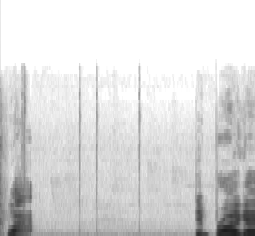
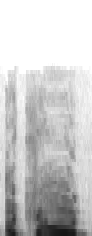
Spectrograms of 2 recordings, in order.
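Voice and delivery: helpless laughter; 8 dB louder than usual. Real, not acted.

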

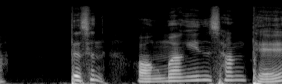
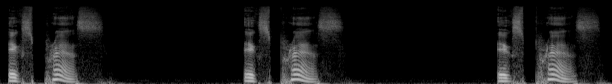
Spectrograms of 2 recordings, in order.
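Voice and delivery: express read out slowly and deliberately; slow word reading; 3 dB quieter, much slower than usual. Shown as a demonstration. Teacher reading vocabulary for learners to repeat, slowly. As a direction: say express slowly, clearly, for repetition. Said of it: "제가 천천히 세 번씩 읽어드리고요".

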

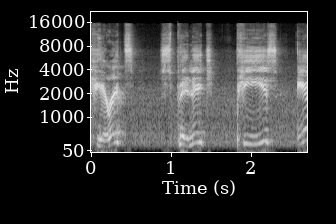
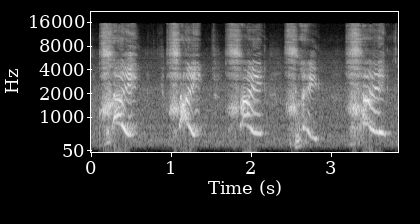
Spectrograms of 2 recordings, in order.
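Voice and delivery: high, breaking "hi" squeaks; strange squeaky noise; much slower than usual. Acted. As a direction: keep squeaking out a broken voice. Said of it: "don't ever make that noise again".

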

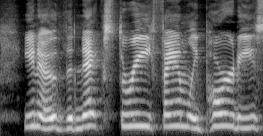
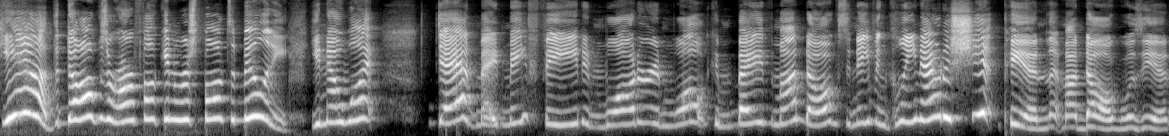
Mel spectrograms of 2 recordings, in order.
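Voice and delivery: loud, high-pitched heated rant; real indignant outburst; angry rebuttal; 6 semitones higher, 7 dB louder than usual. Real, not acted. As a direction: fire back at the gossip, loud and high. Angry rebuttal about the dogs.

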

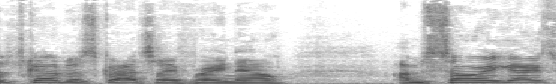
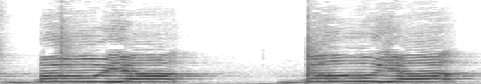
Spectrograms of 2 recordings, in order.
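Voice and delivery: excited shouting; 8 semitones higher than usual. Real, not acted. Celebrating again.

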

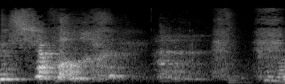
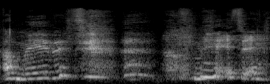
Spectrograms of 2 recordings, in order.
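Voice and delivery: laughing; 6 semitones higher, 6 dB quieter than usual. Real, not acted. Drunk relief at top of stairs.

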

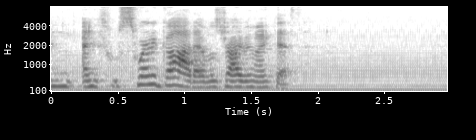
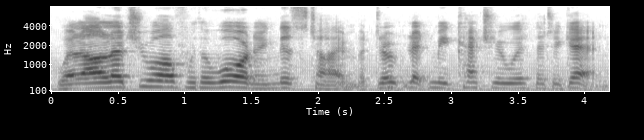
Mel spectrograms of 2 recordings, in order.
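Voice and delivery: lower, loud officer voice; police officer; 3 semitones lower, 6 dB louder than usual. Retold or imitated. Officer letting a driver off with a warning, low cop voice. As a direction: warn with put-on authority. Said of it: "The officer goes".

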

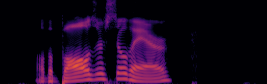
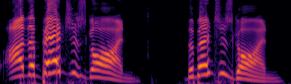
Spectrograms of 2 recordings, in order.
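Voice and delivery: loud, higher shout of discovery; excited shout; 7 semitones higher, 11 dB louder than usual. Real, not acted. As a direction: yell it, thrilled to spot it. Spots missing bench, yells.

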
